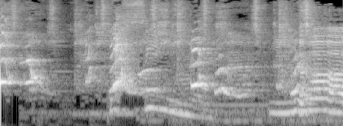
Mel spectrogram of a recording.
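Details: A male dog howls along whenever a particular phone ringtone plays, giving drawn-out, quavering howls that slide up and down in pitch over the bright electronic tune, while a woman praises him between howls.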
